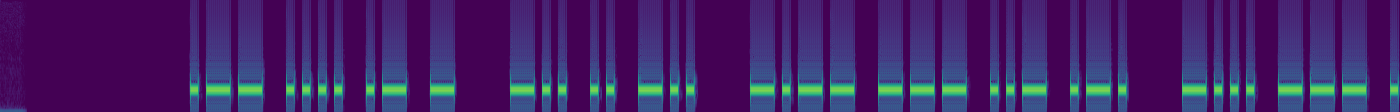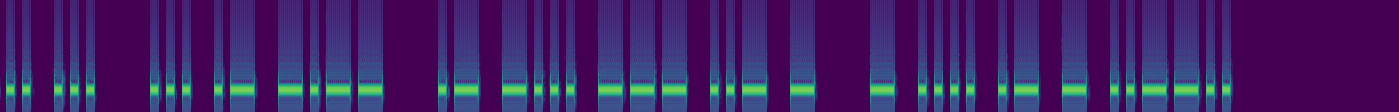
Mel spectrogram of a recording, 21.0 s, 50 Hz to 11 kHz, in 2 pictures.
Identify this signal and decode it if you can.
Morse code, heard as a keyed tone, about 21 wpm, 700 Hz. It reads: WHAT DID YOUR BOSS SAY ABOUT THAT?
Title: Sentences from Top 1000 Words - Review Part 4 - 20wpm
